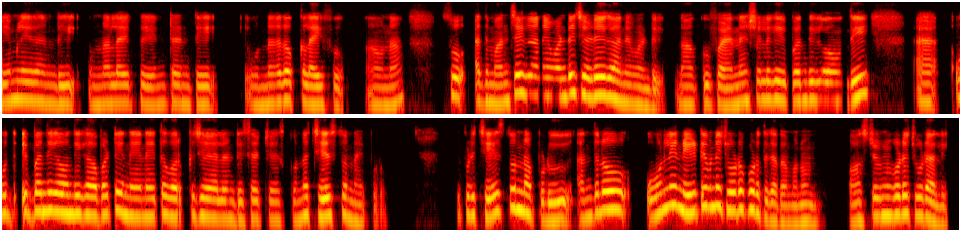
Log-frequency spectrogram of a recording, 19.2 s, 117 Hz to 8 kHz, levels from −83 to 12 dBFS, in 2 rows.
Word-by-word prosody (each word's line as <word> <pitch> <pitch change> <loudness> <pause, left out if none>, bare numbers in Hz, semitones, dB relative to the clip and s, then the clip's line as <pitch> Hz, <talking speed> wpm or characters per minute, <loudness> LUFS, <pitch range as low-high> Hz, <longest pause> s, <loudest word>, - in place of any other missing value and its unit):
ఏం 190 +2 -2
లేదండి. 180 -3 -2 0.2
ఉన్న 170 +1 -7
లైఫ్ 180 0 -3
ఏంటంటే 175 0 -5 0.5
ఉన్నది 175 +4 -1
ఒక్క 190 - -10
లైఫ్. 170 0 -1 0.4
అవునా? 165 0 -5 0.5
సో, - - -2 0.2
అది 190 0 -3
మంచే 185 +9 +2
గానివ్వండి, 235 0 +1
చెడే 235 0 +6
గానివ్వండి. 170 -8 -1 0.2
నాకు 170 0 -7
ఫైనాన్షియల్‌గా 190 +5 0
ఇబ్బందిగా 195 +1 -1
ఉంది. 195 +3 +3 0.6
ఆహ్, 185 0 -1 0.3
ఉత్ 205 -2 -3
ఇబ్బందిగా 240 +1 +4
ఉంది 220 0 +3
కాబట్టి 210 +3 +2
నేనైతే 195 +2 0
వర్క్ 195 +2 -1
చేయాలి 185 -2 +2
అని 175 -1 -8
డిసైడ్ 175 +1 -5
చేసుకున్న, 175 +3 -6
చేస్తున్న 195 -2 +3
ఇప్పుడు. - - -18 0.7
ఇప్పుడు 210 -1 -3
చేస్తున్నప్పుడు 220 -6 +2 0.3
అందులో 225 +7 +3 0.5
ఓన్లీ 275 +8 +4
నెగెటివ్‌ని 285 +6 +4
చూడకూడదు 245 -6 +2
గదా! 150 -1 -3
మనం. 155 +1 -4 0.4
పాజిటివ్‌ని 195 +6 -2
గూడా 215 +1 +4
చూడాలి. 175 -8 +1
195 Hz, 135 wpm, -23 LUFS, 175-220 Hz, 0.7 s, చెడే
